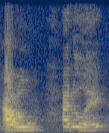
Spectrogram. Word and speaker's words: Adelaide: And how do you say your name? Adelaide. Adelaide. I was going to say Adelaide, sorry.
